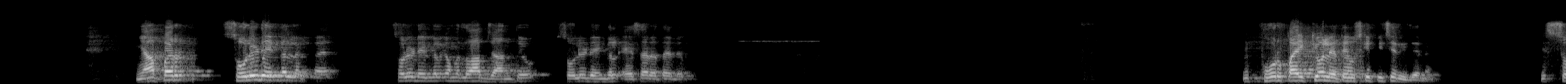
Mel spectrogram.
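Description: A middle-aged man speaks calmly and clearly nearby, explaining in pauses.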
